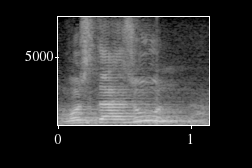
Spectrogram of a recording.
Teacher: وحذف الهمزة بعد نقل حركتها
